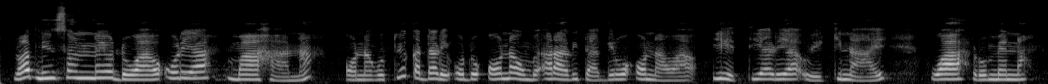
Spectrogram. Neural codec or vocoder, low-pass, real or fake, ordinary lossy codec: none; 19.8 kHz; real; Opus, 32 kbps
